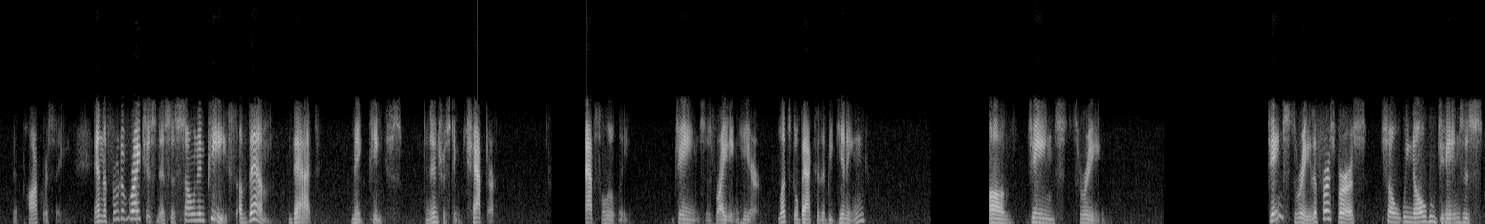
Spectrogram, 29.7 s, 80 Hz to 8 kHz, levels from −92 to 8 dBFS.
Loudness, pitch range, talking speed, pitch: -22 LUFS, 125-175 Hz, 85 wpm, 145 Hz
